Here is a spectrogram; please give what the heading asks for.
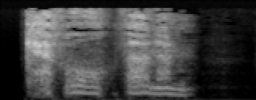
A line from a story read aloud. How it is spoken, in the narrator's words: breathed Aunt Petunia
